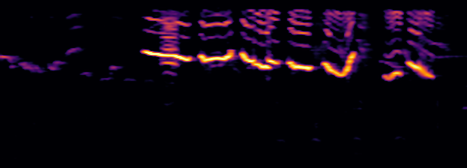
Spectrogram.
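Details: White-rumped shama singing a rapid string of loud, varied whistled notes, each phrase sliding up or down, delivered in about six quick bursts after a quieter opening of soft twitters.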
